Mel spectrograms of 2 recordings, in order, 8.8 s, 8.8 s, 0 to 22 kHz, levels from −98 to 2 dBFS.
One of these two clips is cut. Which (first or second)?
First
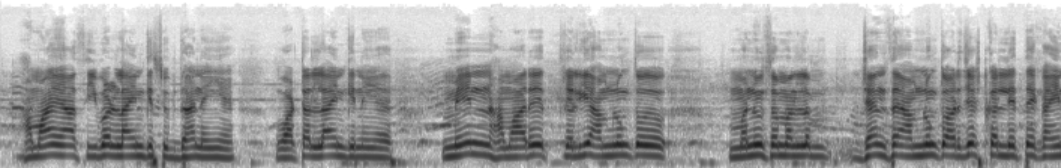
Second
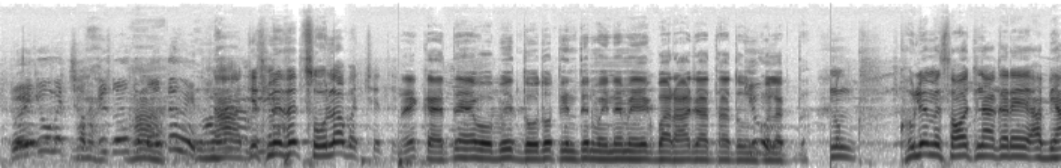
second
